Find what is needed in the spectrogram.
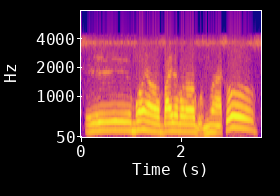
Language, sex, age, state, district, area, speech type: Nepali, male, 60+, West Bengal, Kalimpong, rural, conversation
